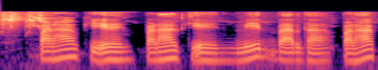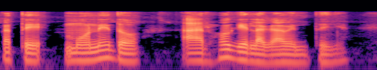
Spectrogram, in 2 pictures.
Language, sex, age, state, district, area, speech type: Santali, male, 30-45, Jharkhand, East Singhbhum, rural, spontaneous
